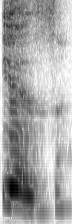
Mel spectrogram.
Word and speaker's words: is: is in the closet is so it is a s but it sounds like a z does that make sense so it's is is i i s sounds like i z so i s is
